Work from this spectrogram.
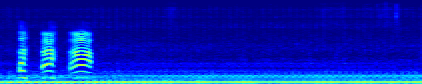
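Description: A car engine with its throttle stuck open drones steadily at a high, sustained pitch, loud and close, while several brief voiced exclamations rise over it at the start.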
